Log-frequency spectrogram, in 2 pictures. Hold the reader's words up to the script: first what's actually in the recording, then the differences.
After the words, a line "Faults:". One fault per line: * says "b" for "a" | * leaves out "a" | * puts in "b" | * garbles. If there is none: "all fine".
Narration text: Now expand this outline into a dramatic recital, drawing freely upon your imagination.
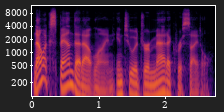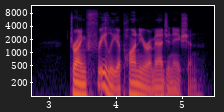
Now expand that outline into a dramatic recital, drawing freely upon your imagination.
Faults:
* says "that" for "this"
